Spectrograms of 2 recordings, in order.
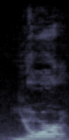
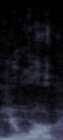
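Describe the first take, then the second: First: "you're" said as one Southern syllable, "yore", a bit louder. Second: Said in the usual way. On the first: Shown as a demonstration. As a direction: drawl "you're" into "yore" like a mountain local. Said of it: "We say".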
